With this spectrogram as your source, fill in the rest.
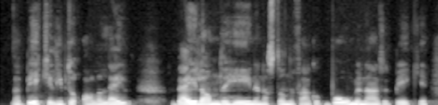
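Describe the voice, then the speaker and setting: Monotone, flat intonation and a dark, mellow tone at a fairly slow pace, in a dry, close sound with no echo. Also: woman, medium pitch for a woman. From Netherlands, South Limburg. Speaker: podcast host, psychologist. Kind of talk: solo podcast monologue.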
